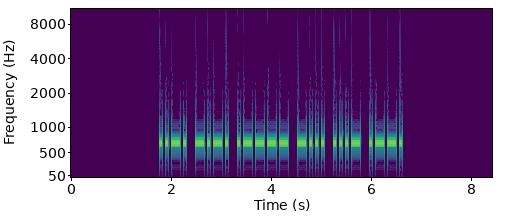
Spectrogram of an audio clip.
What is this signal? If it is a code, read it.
Morse code, heard as a keyed tone, about 21 wpm, 700 Hz. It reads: FC1BVP
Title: DXCC-100 Call Signs - 6 Characters - Repeated 3x - 20wpm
